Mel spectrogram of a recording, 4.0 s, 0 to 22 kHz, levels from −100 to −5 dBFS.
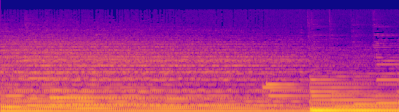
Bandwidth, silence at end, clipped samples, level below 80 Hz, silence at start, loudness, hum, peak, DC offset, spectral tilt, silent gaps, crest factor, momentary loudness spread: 7.4 kHz; 0 s; under 0.1%; -26 dBFS; 0 s; -25 LUFS; 50 Hz at -35 dBFS; -10 dBFS; under 0.1%; -7.5 dB/octave; none; 14 dB; 10 LU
